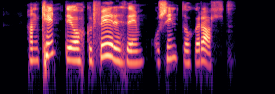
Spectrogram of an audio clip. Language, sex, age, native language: Icelandic, male, 11, Icelandic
